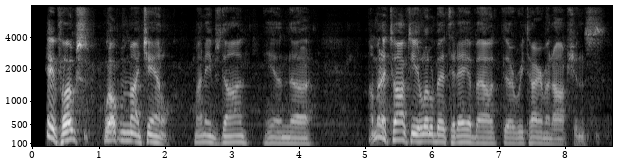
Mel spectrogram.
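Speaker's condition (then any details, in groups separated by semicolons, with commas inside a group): No condition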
